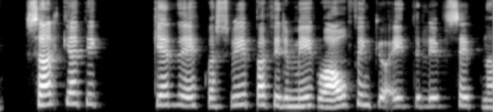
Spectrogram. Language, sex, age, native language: Icelandic, female, 50-59, Icelandic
